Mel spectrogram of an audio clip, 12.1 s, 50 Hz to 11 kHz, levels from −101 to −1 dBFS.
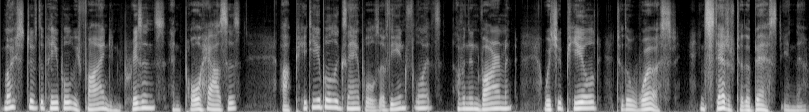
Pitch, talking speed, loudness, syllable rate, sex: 145 Hz, 160 wpm, -20 LUFS, 4.7 syllables/s, male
